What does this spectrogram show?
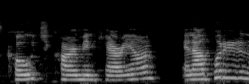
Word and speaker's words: Carrion: so it's coach carmen carry on and i'll put it in the notes as well but my spell you know my name is spelled c-a-r-r-i-o-n carmen carry-on and if you just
